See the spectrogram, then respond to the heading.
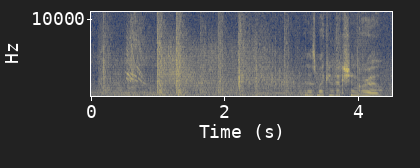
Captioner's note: gunshots blasting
